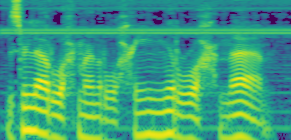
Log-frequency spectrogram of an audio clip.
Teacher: Hamzatul Wasl is not pronounced if you connect it, if you connect the Bismillah to the ar-Rahman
